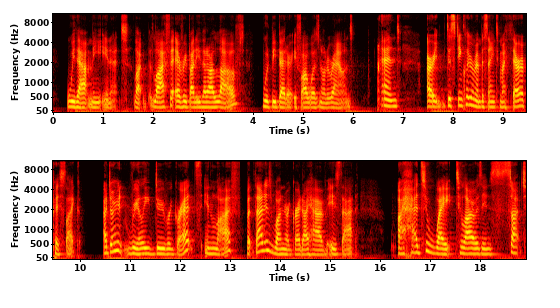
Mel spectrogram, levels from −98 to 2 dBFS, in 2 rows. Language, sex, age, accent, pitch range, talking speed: English, female, 20-39, Australian, 170-215 Hz, 170 wpm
